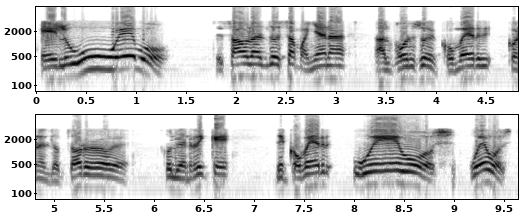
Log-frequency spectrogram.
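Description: A man's voice: mid-range voice, a bit bright, no echo, low-quality recording. A Colombian man, a language expert on a radio call-in show, patiently explains pronunciation rules and stretches out the example words. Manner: didactic, drawn-out example words. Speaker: language expert answering listener questions.

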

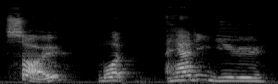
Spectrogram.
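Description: A man's voice: a little high, drawn-out words. A young man co-hosting a casual podcast, upbeat and reflective, steering the talk with questions. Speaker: podcast co-host. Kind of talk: casual chat.

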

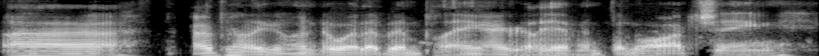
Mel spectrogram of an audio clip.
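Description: A man with a mid-pitched voice full of heavy vocal fry chats casually. He is halting and hesitant as he talks. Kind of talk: casual chat.

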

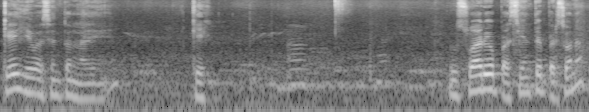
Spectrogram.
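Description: A woman with a Mexican accent teaching a nursing class, talking casually with slang, dictating slowly and firing questions at the students. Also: low voice, dark tone, slight background noise. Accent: Mexican Spanish. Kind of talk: classroom lecture.

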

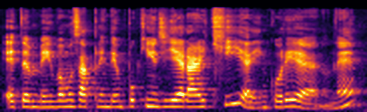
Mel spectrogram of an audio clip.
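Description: A woman's voice: medium pitch, moderate pace. A woman giving a casual language lesson as a Korean teacher, patiently repeating words for the learner to echo.

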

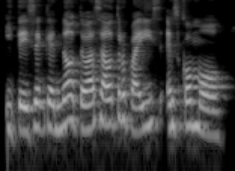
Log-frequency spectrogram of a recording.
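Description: Here a Peruvian woman in middle age, who works as a tech product director, reflects on her life story as a podcast guest, laughing softly and restarting now and then. Her voice is mid-range and brisk, carrying a mixed Latin American Spanish accent.

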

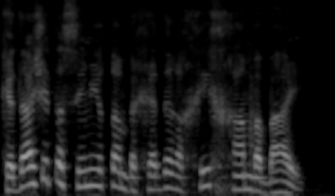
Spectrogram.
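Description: A man's voice: on the high side, lively intonation, no echo, voice pushed up, lightly acted. A man voicing an earnest pet owner who hands over his snake in a children's story.

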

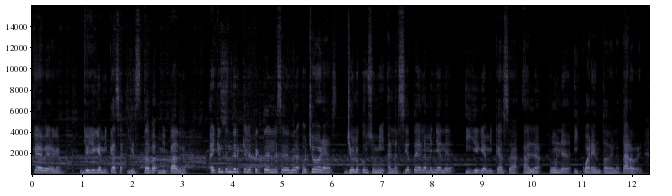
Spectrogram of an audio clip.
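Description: A young man casually telling a personal story, swearing freely and laughing often. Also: fairly high pitch.

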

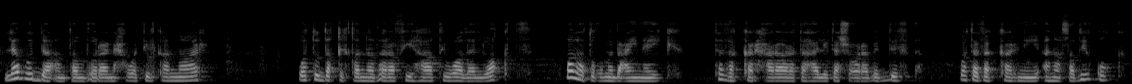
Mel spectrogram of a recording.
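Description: A woman reading the lines of a wise, kind old village sheikh who speaks calmly. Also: low voice, a little fast. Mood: reassuring. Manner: calm, reassuring.

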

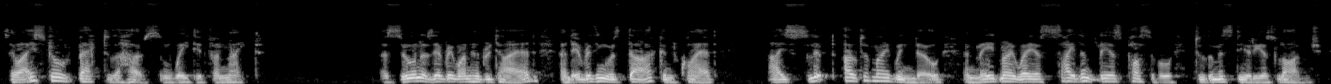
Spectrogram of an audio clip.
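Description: With lively intonation and a moderate pace, a medium-pitched natural male voice performs the role of an earnest, determined young former soldier telling his story. The 1960s radio drama delivery is formal and dramatic, the old broadcast muffled, with slight background noise.

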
